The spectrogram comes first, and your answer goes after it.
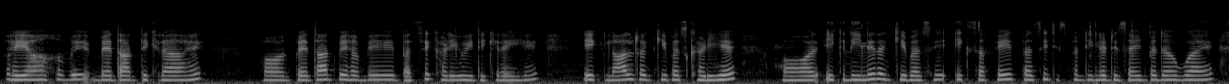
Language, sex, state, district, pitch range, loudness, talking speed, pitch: Hindi, female, Bihar, Gopalganj, 200-220 Hz, -36 LUFS, 205 wpm, 210 Hz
